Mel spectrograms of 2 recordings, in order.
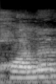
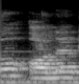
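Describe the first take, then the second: First: The word begins with an h sound. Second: The word begins with a vowel sound. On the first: The speaker calls it wrong. "हम इसको हॉनर नहीं कहते हैं" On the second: The speaker calls it right. "हम इसको ऑनर कहते हैं"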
